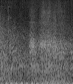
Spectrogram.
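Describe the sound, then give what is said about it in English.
A loud, continuous roar with a deep, throbbing low rumble that pulses steadily beneath a broad hiss, like a rocket engine firing up and holding at full thrust. “We have ignition sequence start. Ignition. The engines are on.”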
